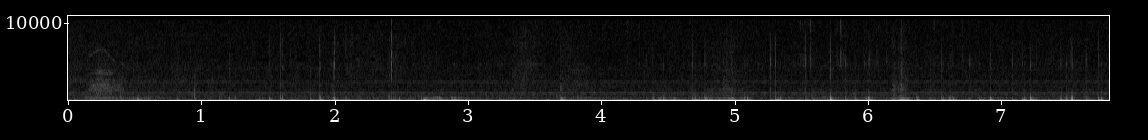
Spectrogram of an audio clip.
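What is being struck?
Roll of plastic packing tape on a cardboard core.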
